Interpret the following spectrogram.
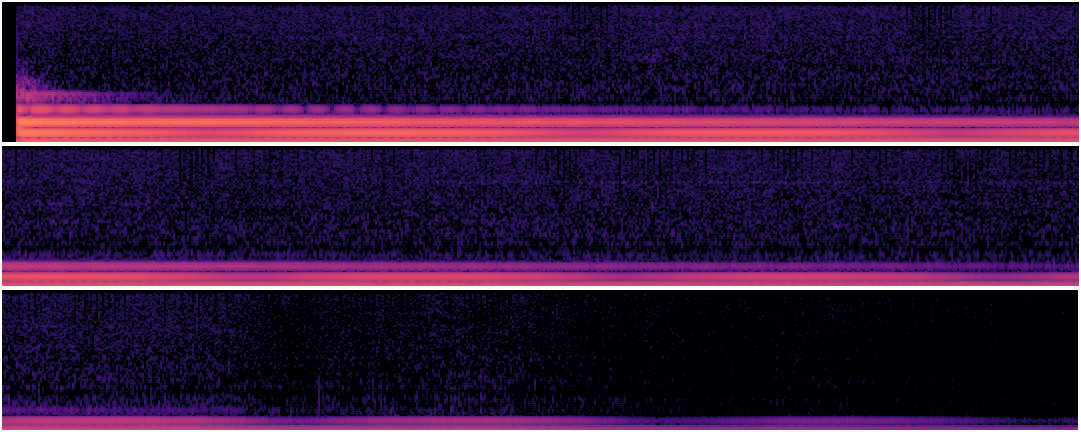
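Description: A deep meditation bell struck once, its low hum and several higher ringing tones wavering slowly and fading away over about twenty seconds; it is still faintly ringing at the end.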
